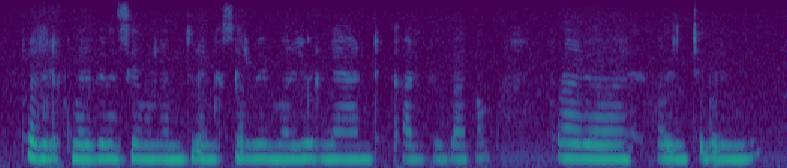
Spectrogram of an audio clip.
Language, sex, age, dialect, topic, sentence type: Telugu, female, 18-24, Central/Coastal, agriculture, statement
